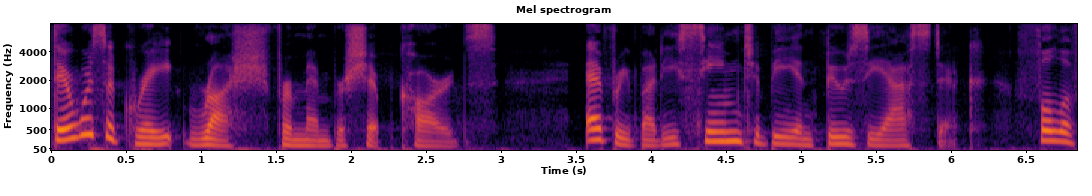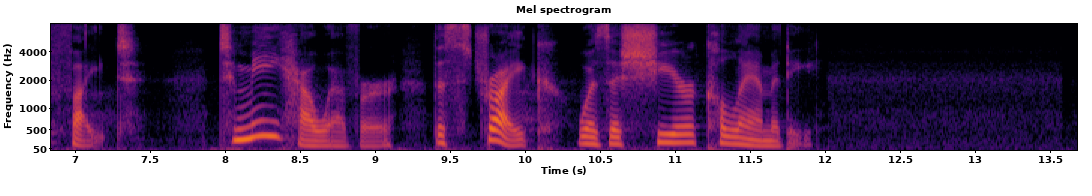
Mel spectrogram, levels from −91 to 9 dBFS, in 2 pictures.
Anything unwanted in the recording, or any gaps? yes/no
no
